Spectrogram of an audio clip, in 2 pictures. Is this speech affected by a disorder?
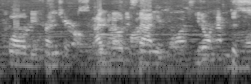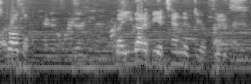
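No.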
